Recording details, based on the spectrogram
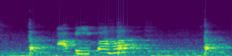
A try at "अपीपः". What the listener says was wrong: दीर्घ कहाँ से हो गए? पहले दीर्घ वाला बोलना था। मनमाने तरीके से नहीं बोलना होता है।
